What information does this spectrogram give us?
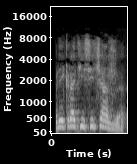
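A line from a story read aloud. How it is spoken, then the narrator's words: Loud reckless yelling. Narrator (Russian): орал я, не заботясь уже о том, что меня услышат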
